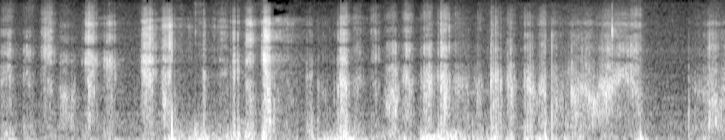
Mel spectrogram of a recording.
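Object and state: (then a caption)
Small stone scratched with fingernails. A small, solid grey pebble is held in the fingers close to the mic and scratched with long manicured nails. The result is a run of short, dry, uneven scraping strokes with bright, gritty clicks and a faint low rumble beneath.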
